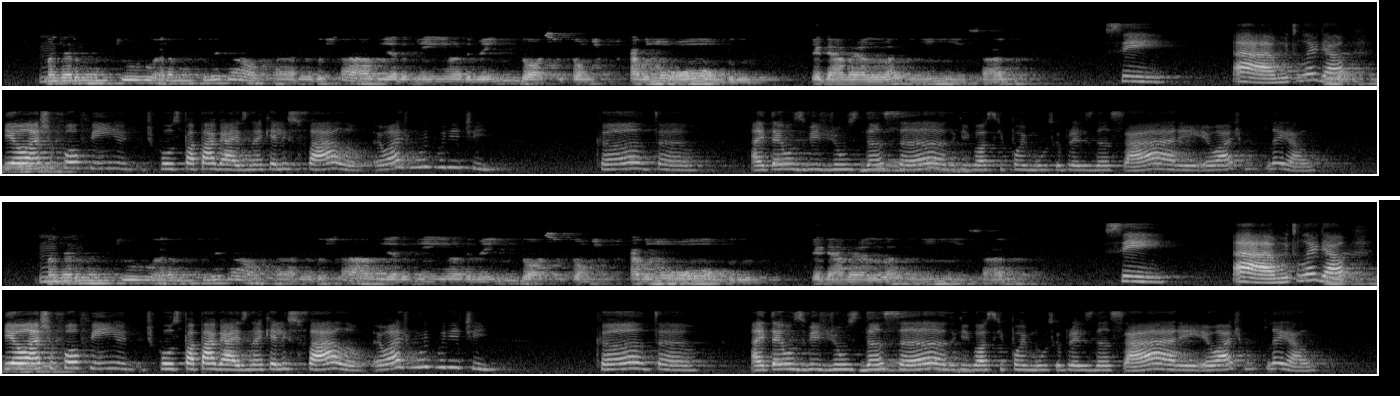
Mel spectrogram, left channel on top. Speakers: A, on the right; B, on the left.
A: Uhum.
B: mas era muito, era muito legal, cara, eu gostava, e era bem, ela era bem dócil, então, tipo, ficava no ombro, pegava ela, ela vinha, sabe?
A: Sim. Ah, muito legal.
B: Era, era bem legalzinho.
A: E eu acho fofinho, tipo, os papagaios, né, que eles falam. Eu acho muito bonitinho. Cantam. Aí tem uns vídeos de uns dançando,
B: É, cara.
A: que gosta que põe música pra eles dançarem. Eu acho muito legal.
